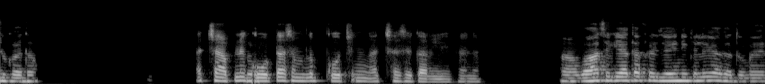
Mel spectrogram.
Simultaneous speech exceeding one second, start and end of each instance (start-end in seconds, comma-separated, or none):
none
